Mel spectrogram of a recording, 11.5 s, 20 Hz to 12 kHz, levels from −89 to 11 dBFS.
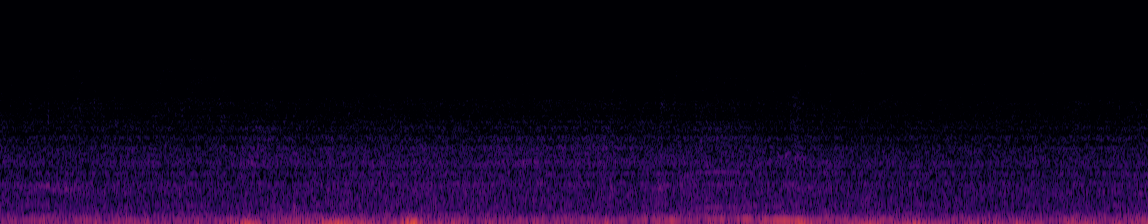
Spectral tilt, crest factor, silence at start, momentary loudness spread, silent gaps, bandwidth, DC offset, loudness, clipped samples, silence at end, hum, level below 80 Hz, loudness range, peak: -7 dB/octave; 20 dB; 0 s; 8 LU; none; 9.4 kHz; under 0.1%; -57 LUFS; under 0.1%; 0 s; none; -52 dBFS; 4 LU; -28 dBFS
